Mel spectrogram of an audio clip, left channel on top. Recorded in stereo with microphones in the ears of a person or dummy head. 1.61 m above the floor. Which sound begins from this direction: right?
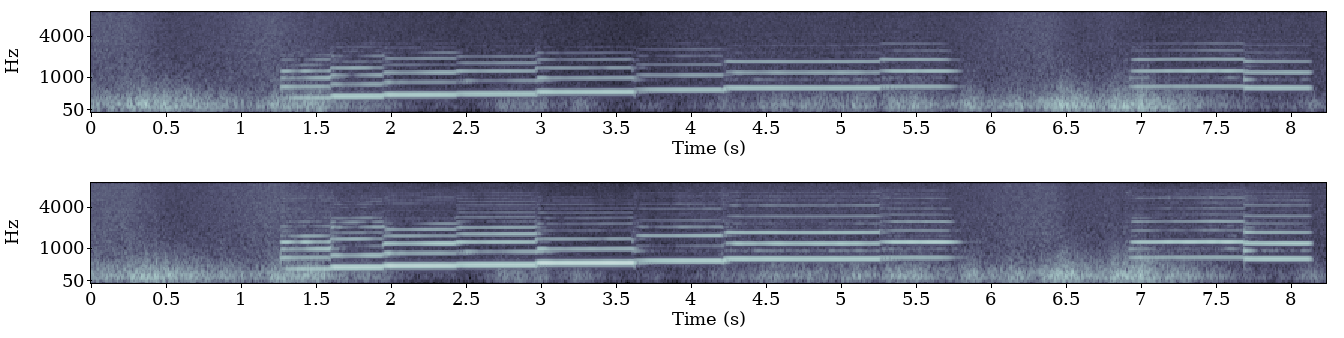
A flute, at 1.3 s.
